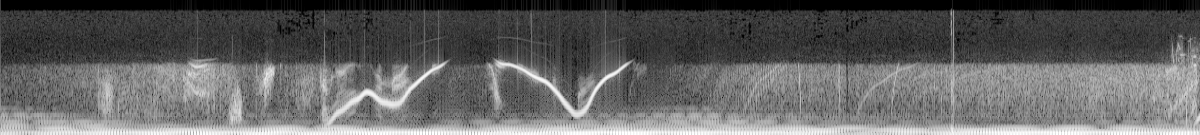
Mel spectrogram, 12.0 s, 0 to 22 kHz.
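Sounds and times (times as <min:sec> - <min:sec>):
pulsing low drone: 0:00.0 - 0:12.0
shortwave radio tuning noise: 0:11.5 - 0:12.0.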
